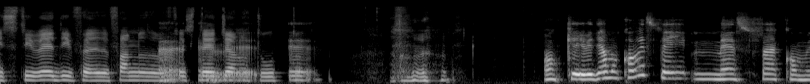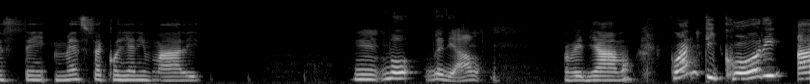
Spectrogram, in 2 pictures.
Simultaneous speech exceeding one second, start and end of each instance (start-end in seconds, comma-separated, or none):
1.6-3.1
